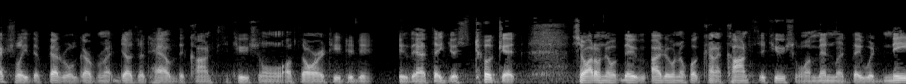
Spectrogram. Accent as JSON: {"language": "English", "region": "Alabama", "country": "United States", "tie": "born or raised there", "said": "All of those are being overturned despite sometimes fierce resistance in states like my home state of Alabama."}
